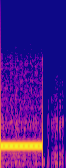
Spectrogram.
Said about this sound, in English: We are calling a phone number.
